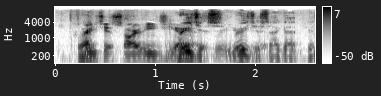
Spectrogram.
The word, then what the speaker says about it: Regis: County Commissioner Mr it's Regan Regis Regis I got your name wrong thank you so thank you good to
